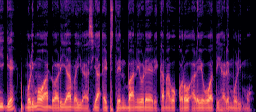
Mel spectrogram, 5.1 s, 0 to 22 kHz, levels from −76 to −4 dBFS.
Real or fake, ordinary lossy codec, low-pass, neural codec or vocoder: fake; none; none; vocoder, 44.1 kHz, 128 mel bands every 256 samples, BigVGAN v2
